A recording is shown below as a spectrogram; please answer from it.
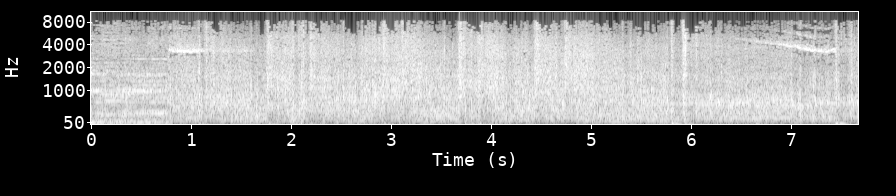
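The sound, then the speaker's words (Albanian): Fireworks at New Year celebrations in Prishtina, Kosovo, make a dense, unbroken wash of crackling and popping blasts that stays loud throughout, mixed with rushing, windy noise. “në momentin e ndrimit të vitit janë shkrepur fishek zjarret e shumta.”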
